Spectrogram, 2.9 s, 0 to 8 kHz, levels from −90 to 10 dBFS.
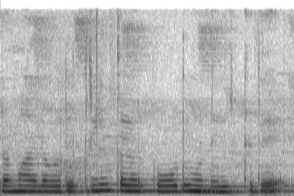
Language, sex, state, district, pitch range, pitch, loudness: Tamil, female, Tamil Nadu, Kanyakumari, 215-230 Hz, 220 Hz, -13 LUFS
